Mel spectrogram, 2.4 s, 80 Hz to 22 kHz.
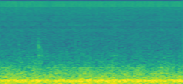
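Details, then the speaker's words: Vintage early-1980s Emerson 1895 Series 52" four-speed ceiling fan on high speed after oiling the bearings (previously horrendous grinding): soft steady low hum, no grinding or ticking, moving air well, smooth running. "So high speed is moving the air pretty well. Definitely not as noisy as it was before."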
